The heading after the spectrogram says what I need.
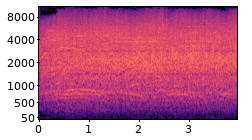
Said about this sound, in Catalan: En el primer combat, dos candidats de molta fama, en Tao Pai Pai i en Ten Shin Han. Un aplaudiment per ells!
